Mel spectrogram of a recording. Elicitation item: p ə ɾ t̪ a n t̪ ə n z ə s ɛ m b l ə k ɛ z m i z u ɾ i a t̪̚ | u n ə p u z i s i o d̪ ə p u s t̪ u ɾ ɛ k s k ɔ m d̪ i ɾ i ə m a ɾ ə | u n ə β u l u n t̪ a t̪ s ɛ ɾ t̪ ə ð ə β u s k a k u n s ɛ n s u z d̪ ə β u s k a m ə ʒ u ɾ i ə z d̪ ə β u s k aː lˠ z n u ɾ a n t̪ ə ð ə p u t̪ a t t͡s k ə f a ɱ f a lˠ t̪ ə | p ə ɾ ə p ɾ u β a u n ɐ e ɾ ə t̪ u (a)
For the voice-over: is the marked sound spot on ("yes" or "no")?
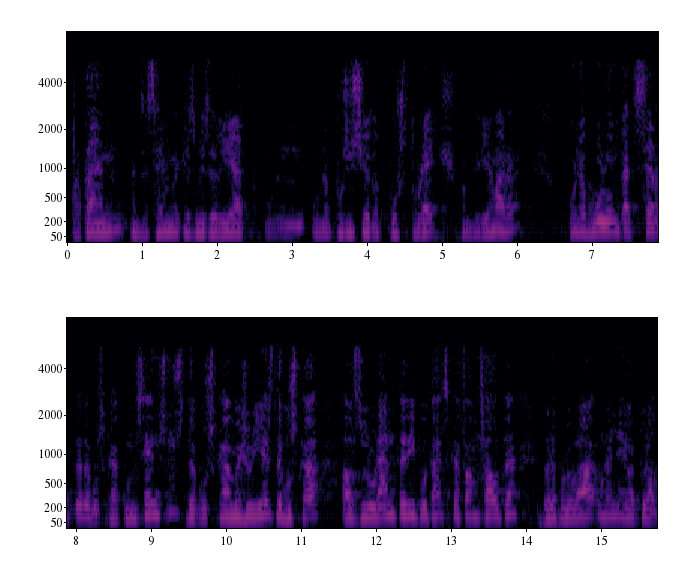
yes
